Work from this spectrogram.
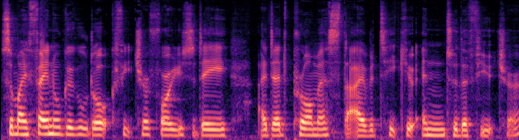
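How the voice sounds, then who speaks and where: A woman with a Scottish accent has a very deep, low pitch and a dark, mellow tone. Her intonation is fairly even on a very clean recording with a silent background. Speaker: teacher and tech tutorial host. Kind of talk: tutorial.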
